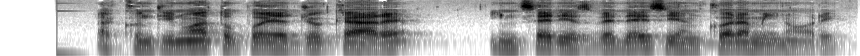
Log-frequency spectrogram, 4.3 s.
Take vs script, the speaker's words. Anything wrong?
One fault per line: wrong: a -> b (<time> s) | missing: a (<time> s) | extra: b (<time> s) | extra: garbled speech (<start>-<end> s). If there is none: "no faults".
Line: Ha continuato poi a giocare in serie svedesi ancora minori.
no faults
